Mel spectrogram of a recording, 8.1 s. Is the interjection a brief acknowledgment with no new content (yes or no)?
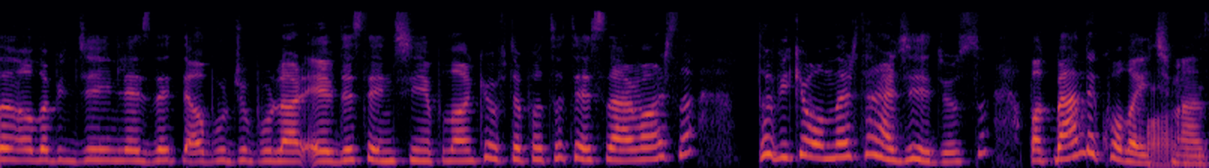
yes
